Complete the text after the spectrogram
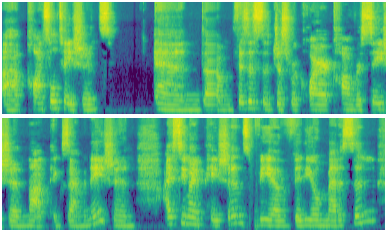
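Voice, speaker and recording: In a Trinidadian accent, a woman speaks at a fairly slow pace. Her pitch is fairly low, with ordinary pitch variation. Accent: Trinidadian (Caribbean). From Tobago, Trinidad and Tobago. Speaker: physician. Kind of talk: casual livestream check-in. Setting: live video stream.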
